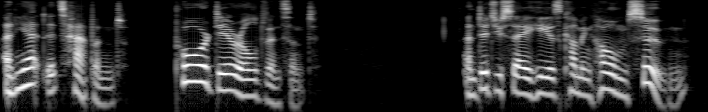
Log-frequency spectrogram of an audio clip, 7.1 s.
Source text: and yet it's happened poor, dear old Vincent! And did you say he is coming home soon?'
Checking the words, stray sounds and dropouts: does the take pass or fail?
pass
